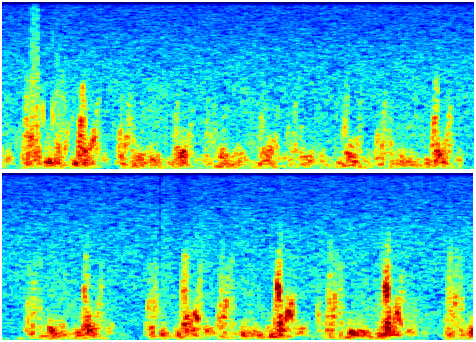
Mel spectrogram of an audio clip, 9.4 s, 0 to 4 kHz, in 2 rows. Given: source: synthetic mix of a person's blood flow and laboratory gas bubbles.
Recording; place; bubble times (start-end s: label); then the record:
Doppler ultrasound of blood flow; precordium
0.14-0.21 s: bubbles
0.25-0.72 s: bubbles
From the record:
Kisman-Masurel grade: 211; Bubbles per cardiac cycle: several, 3 to 8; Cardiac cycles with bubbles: 1 to 10%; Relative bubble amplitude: barely perceptible (0.100 to 0.250); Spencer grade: 1 (occasional bubble signal discernible with the cardiac motion signal, with majority of cardiac periods free of bubbles); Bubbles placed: only in the low amplitude regions of the cardiac cycle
